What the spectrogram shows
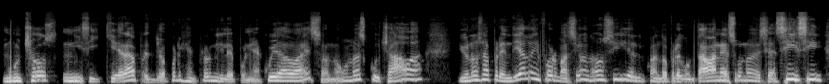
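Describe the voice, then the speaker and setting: Dark-toned man preaching conversationally. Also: a little high, expressive, fast, dry recording, studio quality. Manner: conversational, repeats phrases, asks rhetorical questions. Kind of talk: sermon.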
